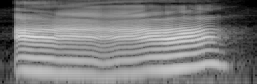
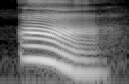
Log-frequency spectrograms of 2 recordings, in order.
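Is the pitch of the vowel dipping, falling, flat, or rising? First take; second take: dipping; falling. First: The pitch falls, then rises again. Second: The pitch falls from high. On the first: "dari tinggi turun kemudian naik kembali" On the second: "nadanya dari tinggi turun"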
